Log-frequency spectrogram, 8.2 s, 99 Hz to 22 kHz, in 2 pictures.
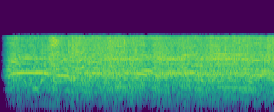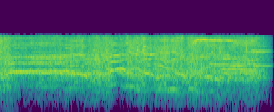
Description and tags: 19.57 kolejorz celebration2 150510
accidental documentation of spontanious celebration of fans of the Poznan football team Lech-Kolejorz which won the Polish championship. Recordings are made by my friend from England Paul Vickers (he has used his camera) who was in the center of Poznan because of so called Annual Museums Night. It was on 15.05.2010. The celebration has placed on Old Market in Poznan.
football-team, field-recording, football, lech-kolejorz, celebraton, fans, noise, crowd, poznan, poland, championship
